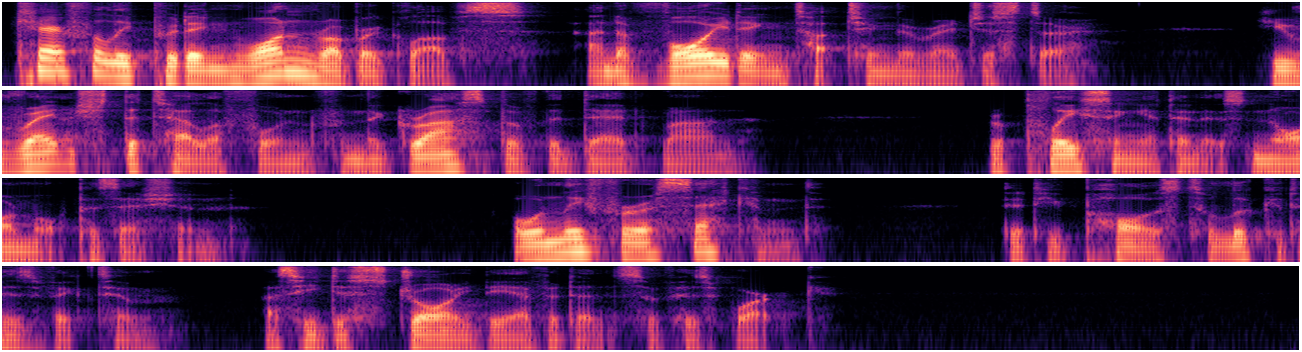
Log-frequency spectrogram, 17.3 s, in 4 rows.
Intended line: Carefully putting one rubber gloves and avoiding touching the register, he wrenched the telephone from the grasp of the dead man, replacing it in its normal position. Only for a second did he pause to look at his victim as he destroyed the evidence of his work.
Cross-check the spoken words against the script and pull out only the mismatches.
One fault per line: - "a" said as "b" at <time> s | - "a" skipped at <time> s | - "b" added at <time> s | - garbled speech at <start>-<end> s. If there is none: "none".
none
